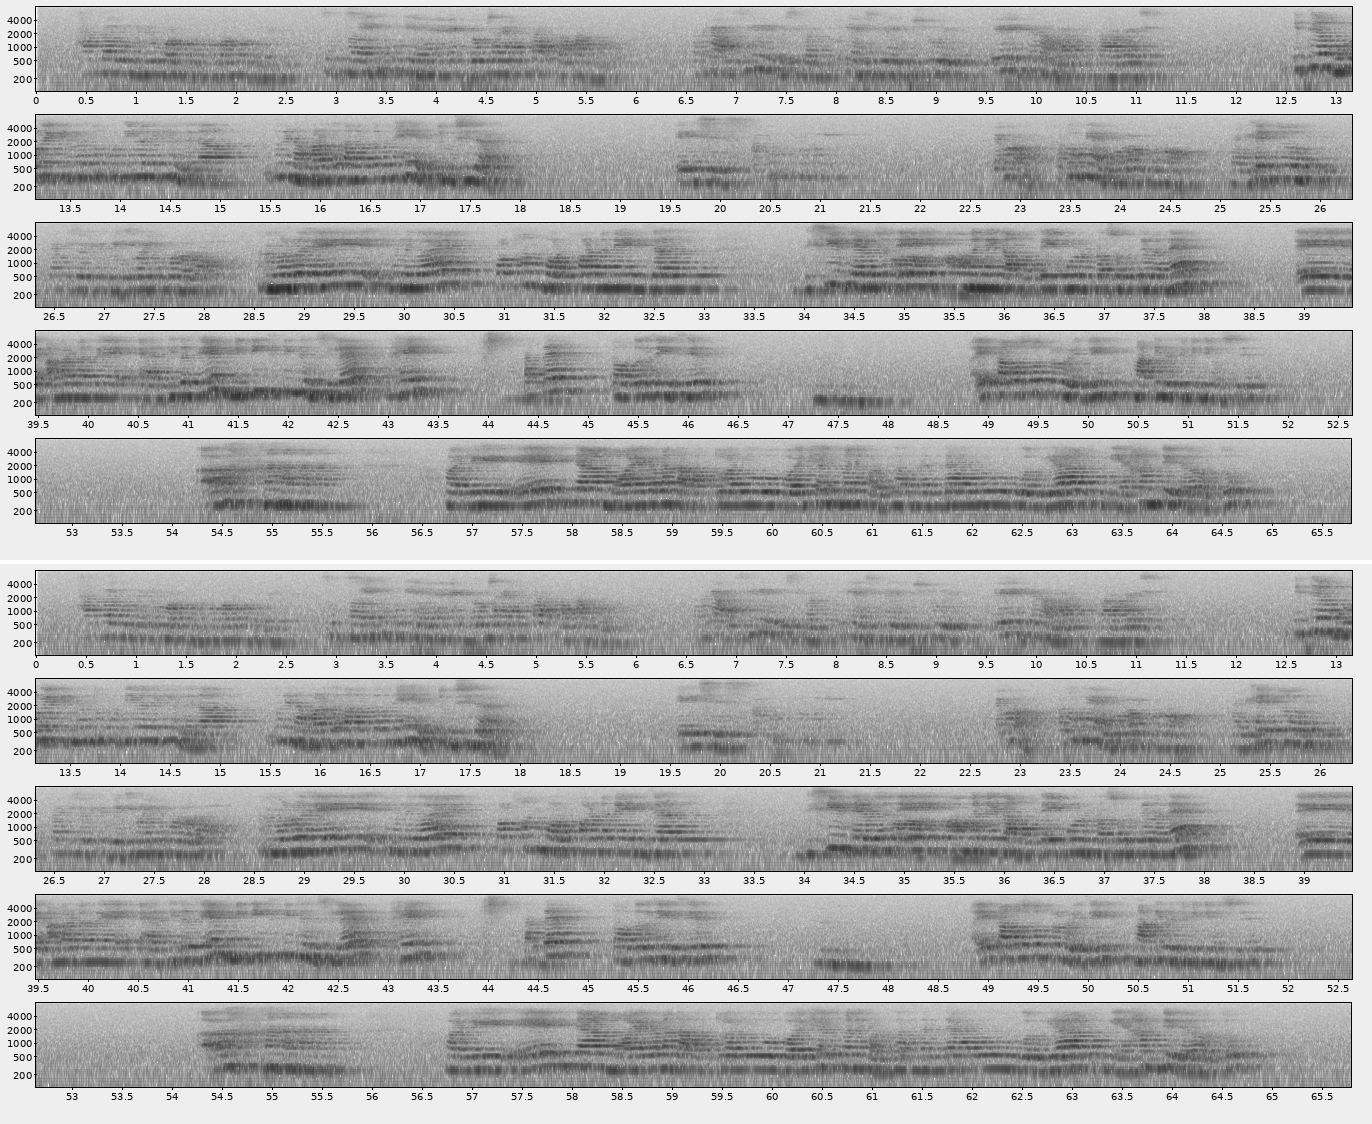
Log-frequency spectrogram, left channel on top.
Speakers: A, on the left; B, on the left.
A: ঠাণ্ডা ৰুম, এনেও গৰম ধ গৰম নধৰে। তাৰ পিছত
B: অ
A: যি তুপনি আহে এ একদম চাৰে সাতটা, আঠটা সাত বাৰ, সেনেকে আহিছিলে বেছিভাগ টোপনি আহিছিলে শুইছিলো এ এতিয়া নালা-নালাগা হৈছিল।
B: এতিয়া মোৰো এইকেইদিন মানে টোপনি মানে কি হৈ হৈ যায় না, টোপনি নামাৰোতে নামাৰোতে মানে সেই হেবিতটো গুচি যায়। এই চেচ
A: অ', আৰু তুপনি তুপুনি একো নহয়, তুপুনি আহিব হব নহ, নাহিলি
B: সেইটো
A: কেনকে হবি আৰু তা নিজকে যিমাৰ ক নব <unintelligible>
B: মোৰো সেই কি বুলি কয়, প্ৰথম বৰ্ষৰ মানে ৰিজাল্ট দিছিল। দিয়াৰ পিছত
A: অ
B: এই এইটো
A: অ
B: মানে নহত সেইবোৰ নচলোতে মানে এ, আমাৰ মানে এহাত কেইটা যে মিটিং চিটিং যে হৈছিলে। সেই <unintelligible>
A: উম
B: তাতে, তহঁতৰ জি <unintelligible> ছিল।
A: উম, হম।
B: এই কাগজ পত্ৰৰ যি মাটিৰ হৈ, যি মিটিং হৈছে। আহ, হ-হ-হলে এই তেতয়া মই আৰু <unintelligible> আৰু আমাৰ ডাঙৰটো আৰু বয়সিয়ালটো মানে ঘৰতে থাকো ন, তেতিয়া আৰু বঢ়িয়া টোপনি শান্তি হৈ থাকে ঘৰটো।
